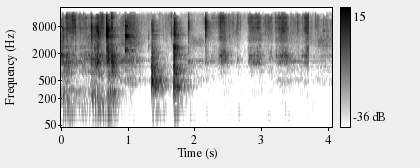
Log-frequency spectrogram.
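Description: A metal tool clicks and scrapes against a pipe.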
